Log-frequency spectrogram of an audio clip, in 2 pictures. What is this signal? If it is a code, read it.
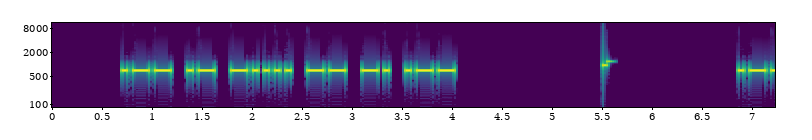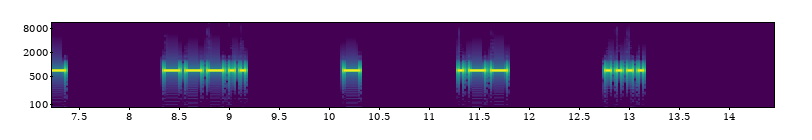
Morse code, heard as a keyed tone, about 22 wpm, spaced as for 12 wpm, 700 Hz. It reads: WA6MNW W8TWH
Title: USA Call Signs - 6x Character Spacing - 22wpm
